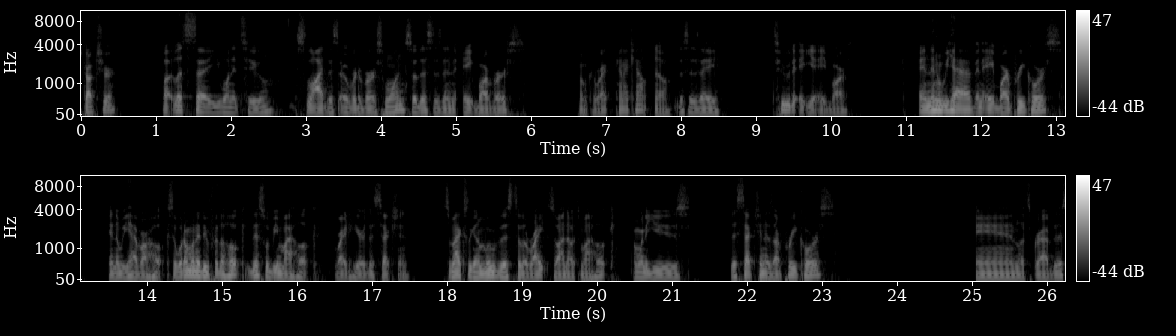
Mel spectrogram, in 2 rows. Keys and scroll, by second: 2.3 ctrl+a.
